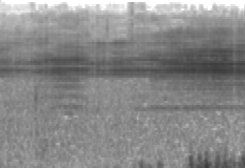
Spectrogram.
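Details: Trapped in the mouth of Peggy, a dog who will not let it go, a cicada keeps up a thin, even, high buzz that grows louder toward the end, joined by low thumps and rustling of the dog moving.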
